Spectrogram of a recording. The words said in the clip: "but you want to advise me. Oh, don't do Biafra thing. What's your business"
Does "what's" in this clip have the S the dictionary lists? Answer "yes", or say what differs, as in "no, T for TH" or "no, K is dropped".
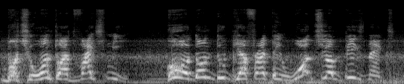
no, S is dropped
